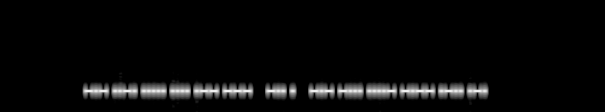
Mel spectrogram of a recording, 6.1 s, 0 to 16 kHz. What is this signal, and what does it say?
Morse code, heard as a keyed tone, about 50 wpm, 700 Hz. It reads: KF5HWO DE KB4YLR
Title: USA Callsign DE Callsign - 6 Characters - 50wpm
